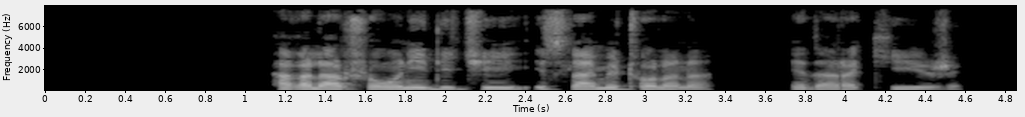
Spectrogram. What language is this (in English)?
Pashto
